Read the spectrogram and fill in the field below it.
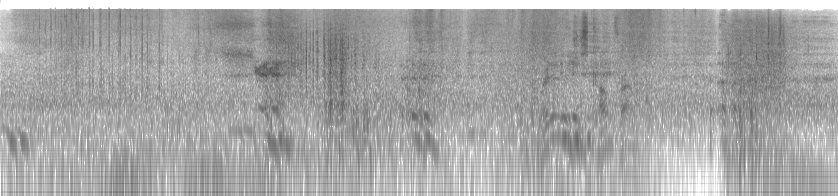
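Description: Footsteps crunch on loose stones.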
